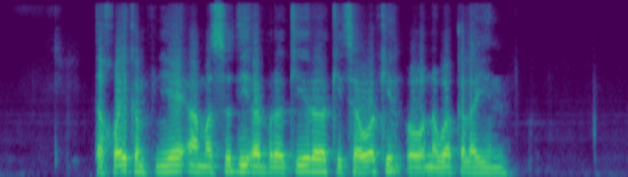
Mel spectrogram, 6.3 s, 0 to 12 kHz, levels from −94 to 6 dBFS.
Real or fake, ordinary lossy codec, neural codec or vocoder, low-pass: fake; AAC, 48 kbps; codec, 24 kHz, 0.9 kbps, DualCodec; 10.8 kHz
